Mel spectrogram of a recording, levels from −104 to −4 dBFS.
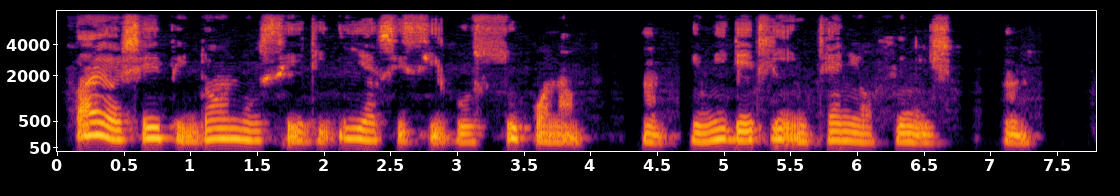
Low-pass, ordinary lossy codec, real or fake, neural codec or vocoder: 7.2 kHz; none; fake; codec, 16 kHz, 16 kbps, FreqCodec, larger model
